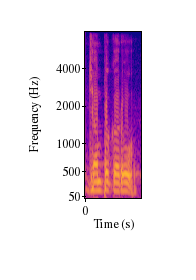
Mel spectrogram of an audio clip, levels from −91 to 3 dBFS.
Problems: constant background noise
